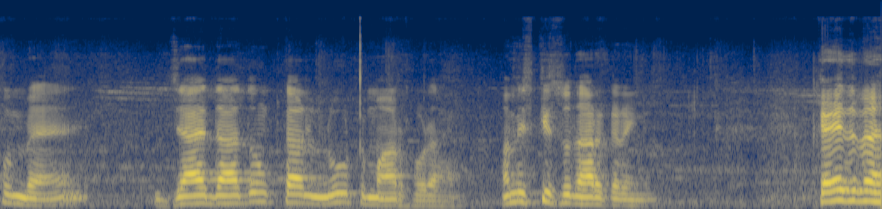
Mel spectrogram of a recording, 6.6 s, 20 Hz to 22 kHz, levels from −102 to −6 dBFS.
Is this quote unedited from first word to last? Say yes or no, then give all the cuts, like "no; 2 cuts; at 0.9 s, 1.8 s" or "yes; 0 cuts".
no; 1 cut; at 5.7 s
